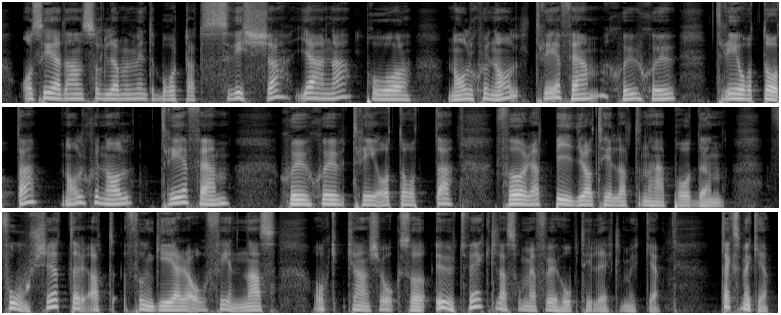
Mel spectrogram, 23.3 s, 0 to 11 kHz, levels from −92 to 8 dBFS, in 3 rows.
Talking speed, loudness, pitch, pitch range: 115 wpm, -25 LUFS, 140 Hz, 120-160 Hz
